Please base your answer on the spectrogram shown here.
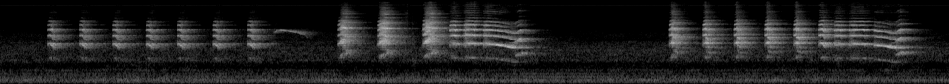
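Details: Bird starting with a series of short rasping notes about three per second and a brief downslurred whistle, then longer scratchy descending bursts, a pause, and another rapid harsh series.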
